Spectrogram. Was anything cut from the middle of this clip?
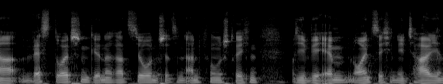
yes; 2 cuts; at 1.6 s, 2.9 s

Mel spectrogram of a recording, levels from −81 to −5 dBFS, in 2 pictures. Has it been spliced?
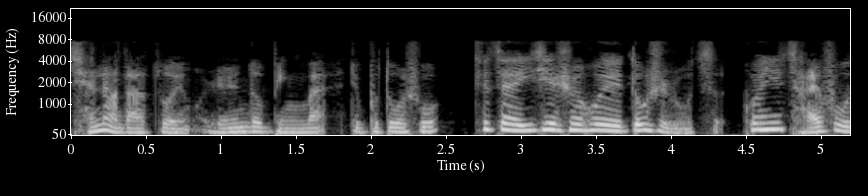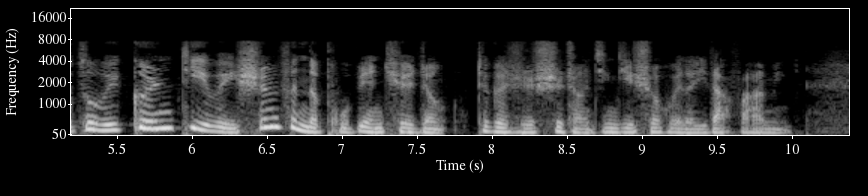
yes; 2 cuts; at 2.6 s, 4.4 s

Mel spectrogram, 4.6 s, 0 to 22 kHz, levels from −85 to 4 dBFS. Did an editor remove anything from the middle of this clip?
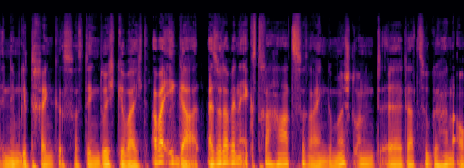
no; 0 cuts

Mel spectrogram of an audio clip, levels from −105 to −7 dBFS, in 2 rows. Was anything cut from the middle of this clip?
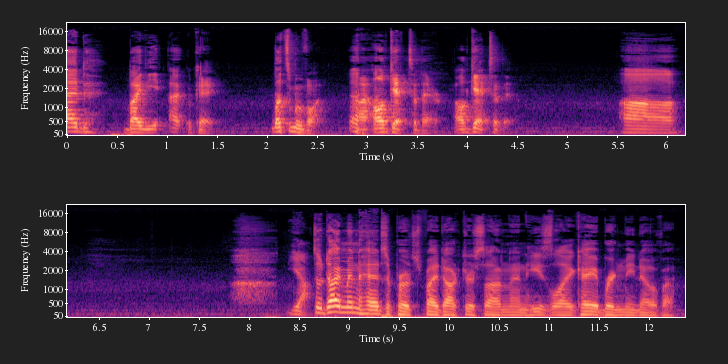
yes; 4 cuts; at 2.7 s, 8.3 s, 8.6 s, 9.3 s

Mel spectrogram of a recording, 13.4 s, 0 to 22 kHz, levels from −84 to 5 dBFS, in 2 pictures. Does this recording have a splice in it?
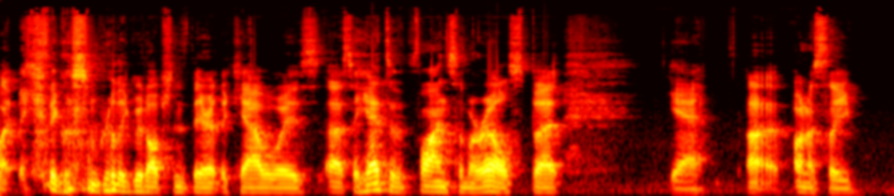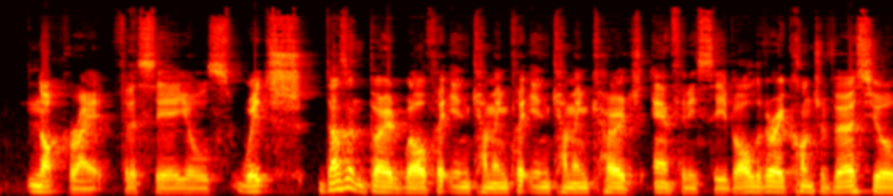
yes; 1 cut; at 10.5 s

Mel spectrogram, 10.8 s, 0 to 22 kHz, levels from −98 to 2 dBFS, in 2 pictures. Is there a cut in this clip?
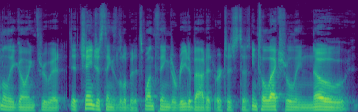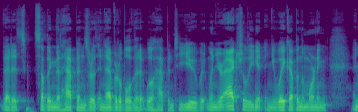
yes; 2 cuts; at 6.8 s, 9.2 s

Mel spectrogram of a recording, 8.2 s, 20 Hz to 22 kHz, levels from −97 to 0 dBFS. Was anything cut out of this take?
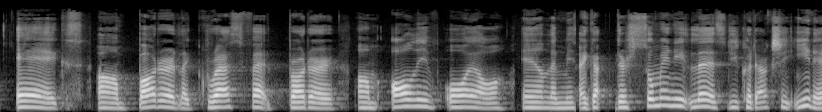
yes; 5 cuts; at 0.9 s, 3.5 s, 5.1 s, 5.8 s, 6.2 s

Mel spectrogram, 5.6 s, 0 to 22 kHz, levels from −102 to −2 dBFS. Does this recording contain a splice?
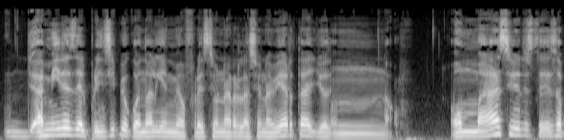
yes; 1 cut; at 3.3 s

